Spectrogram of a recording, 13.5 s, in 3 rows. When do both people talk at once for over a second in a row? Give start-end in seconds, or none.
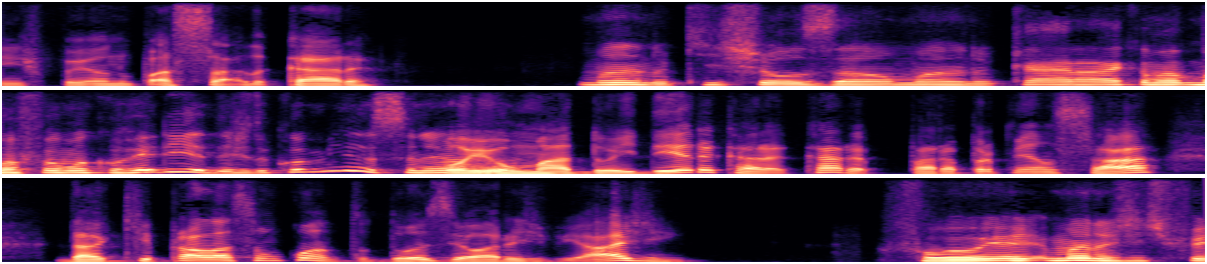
none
